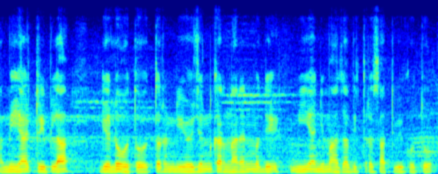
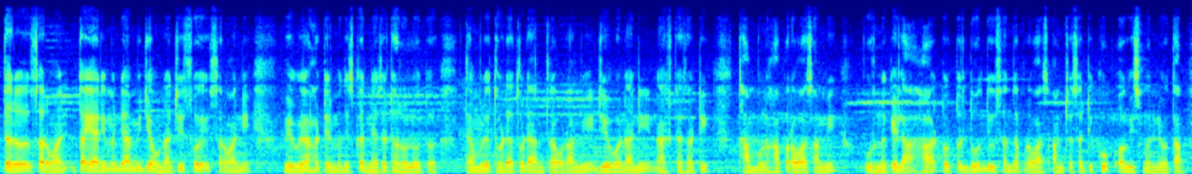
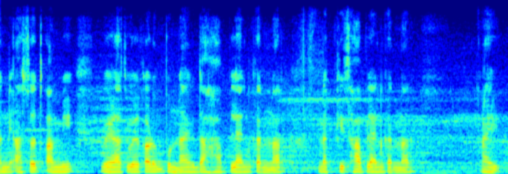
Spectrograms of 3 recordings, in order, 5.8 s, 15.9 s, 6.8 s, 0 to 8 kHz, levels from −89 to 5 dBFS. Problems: constant background noise, background conversations at intervals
